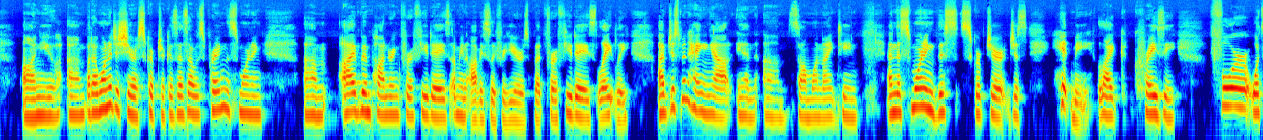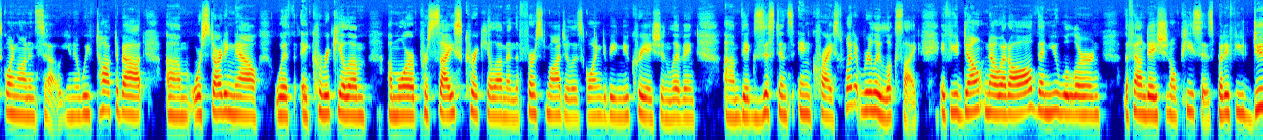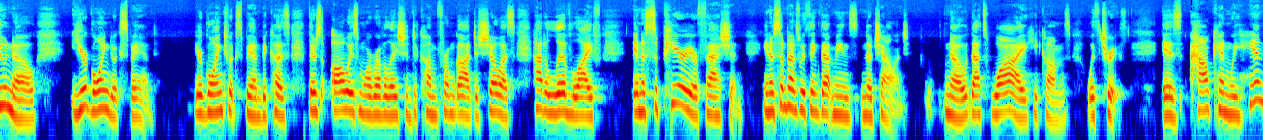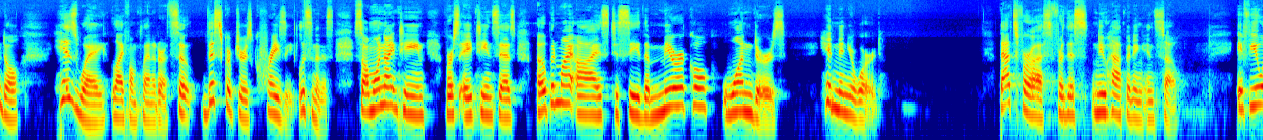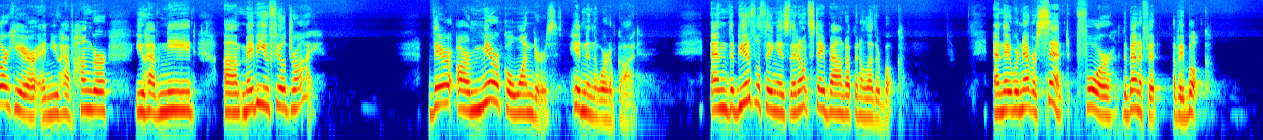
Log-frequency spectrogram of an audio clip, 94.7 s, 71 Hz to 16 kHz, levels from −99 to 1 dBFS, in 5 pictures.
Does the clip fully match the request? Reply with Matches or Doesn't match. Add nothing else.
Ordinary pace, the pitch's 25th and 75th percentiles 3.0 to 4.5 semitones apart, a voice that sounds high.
Matches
